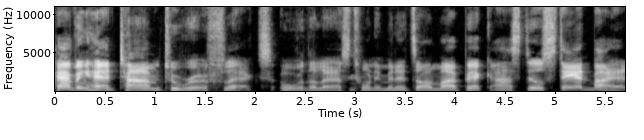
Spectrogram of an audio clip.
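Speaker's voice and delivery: put-on genteel Southern gentleman accent. Standing by an earlier card pick after reflecting on it, in a Southern gentleman voice. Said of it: "I'm doing this Southern gentleman voice".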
